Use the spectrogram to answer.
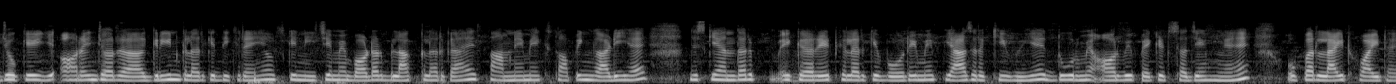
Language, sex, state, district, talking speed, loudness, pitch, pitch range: Hindi, female, Uttar Pradesh, Jyotiba Phule Nagar, 210 wpm, -21 LUFS, 205 Hz, 195-215 Hz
